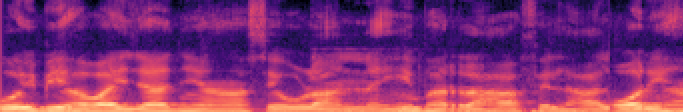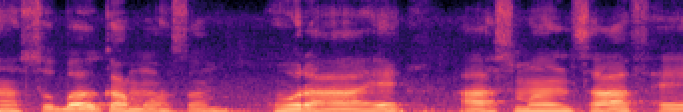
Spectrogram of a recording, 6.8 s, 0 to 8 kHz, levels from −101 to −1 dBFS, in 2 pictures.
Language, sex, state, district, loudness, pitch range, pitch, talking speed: Hindi, male, Uttar Pradesh, Gorakhpur, -18 LUFS, 130-150 Hz, 135 Hz, 195 wpm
